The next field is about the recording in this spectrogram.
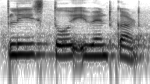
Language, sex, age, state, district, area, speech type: Goan Konkani, female, 30-45, Goa, Bardez, urban, read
